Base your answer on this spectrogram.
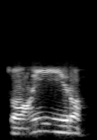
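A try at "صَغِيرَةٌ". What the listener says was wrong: bukan bukan ain gin sirah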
